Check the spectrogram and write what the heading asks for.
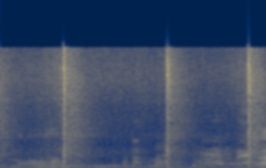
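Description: Sheaves of rice stalks slapped hard against a stone block to thresh the grain by hand: three sharp slaps, at the start, about half a second in and near the end.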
